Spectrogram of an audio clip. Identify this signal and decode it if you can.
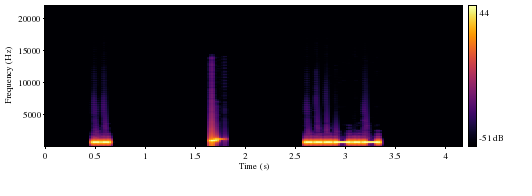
Morse code, heard as a keyed tone, about 25 wpm, 700 Hz. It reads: I <SK>
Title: Single Character (Letter:Number:Punctuation:Prosign) Alt 25wpm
